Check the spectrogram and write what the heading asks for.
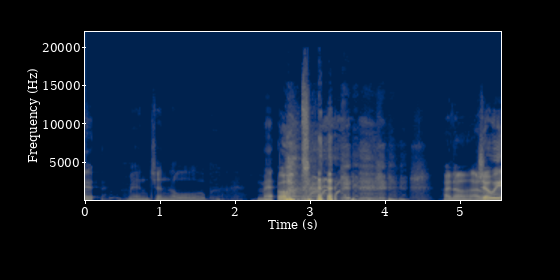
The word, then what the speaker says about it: Manganiello: You know your boy from Magic Mike, Joe Magnilio? How do you say it? Manganiello.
